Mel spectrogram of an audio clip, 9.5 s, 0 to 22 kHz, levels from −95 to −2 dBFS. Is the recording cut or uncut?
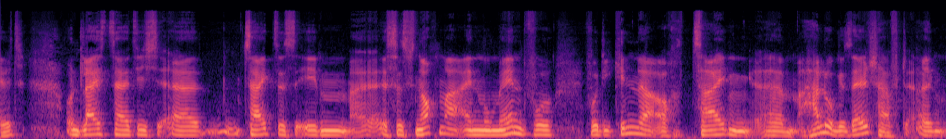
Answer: uncut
